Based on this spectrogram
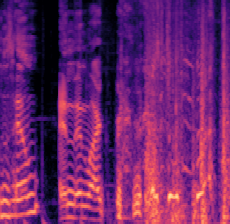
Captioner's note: laughs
